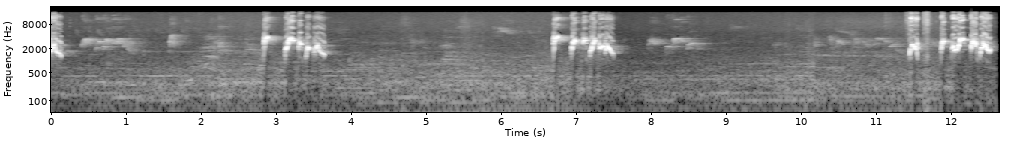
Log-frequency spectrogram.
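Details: Competition-style song of a red-whiskered bulbul, played to train birds and stir newly caught ones: three brief chattering, warbling phrases spaced about four seconds apart, with near silence between them.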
